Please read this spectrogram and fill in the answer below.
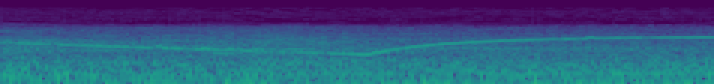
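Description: Fire engine siren wailing: its pitch falls slowly for about a second, then sweeps back up, over a steady rumble.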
